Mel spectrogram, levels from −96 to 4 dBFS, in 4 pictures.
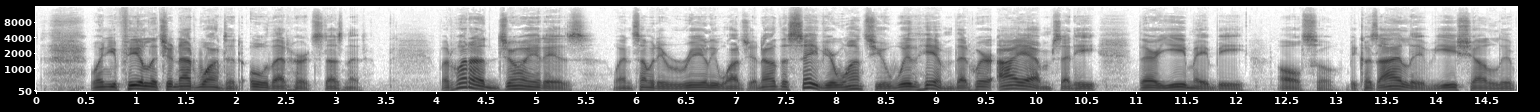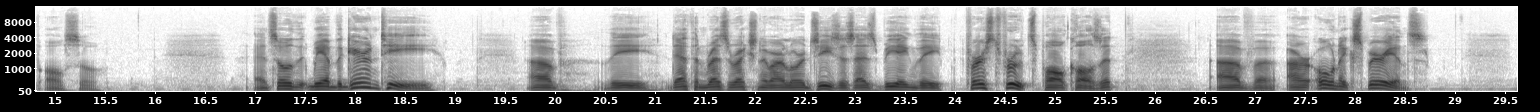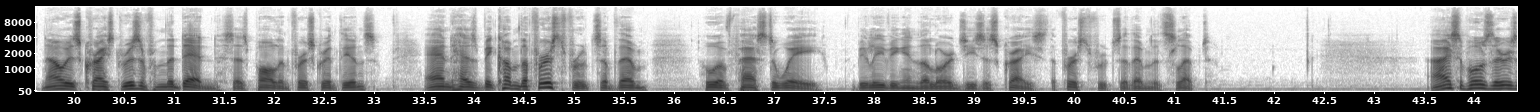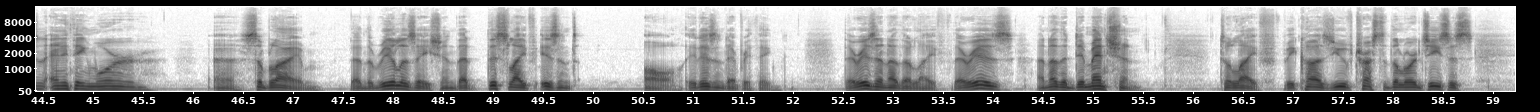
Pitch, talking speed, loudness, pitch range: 100 Hz, 145 wpm, -22 LUFS, 85-120 Hz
